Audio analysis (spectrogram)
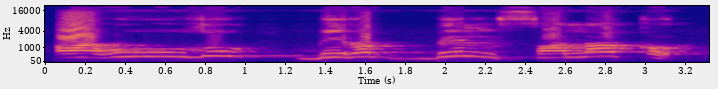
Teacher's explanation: یعنی حلق کے درمیان سے عین اور ہا، یہ دونوں یہاں سے نکلیں گے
